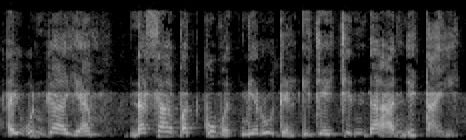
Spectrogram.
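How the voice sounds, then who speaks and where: A woman's voice: medium pitch, lively intonation, a little slow, darkish tone, breathy edge. An actress playing a middle-aged wife gossiping with her husband, on a lo-fi old radio drama recording. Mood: gossipy.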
